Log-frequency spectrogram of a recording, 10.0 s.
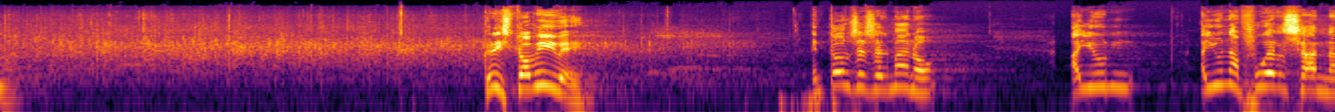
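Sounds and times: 
audience applause: 0:00.0 - 0:05.8
speech: 0:03.7 - 0:04.6, 0:06.1 - 0:07.1, 0:08.0 - 0:09.9.

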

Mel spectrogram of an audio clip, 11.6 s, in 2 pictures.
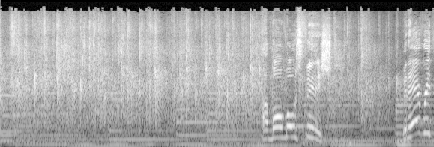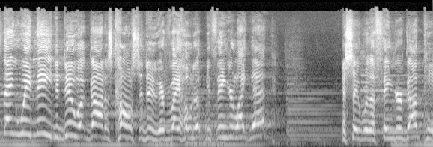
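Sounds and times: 
audience clapping: 0:00.0 - 0:05.8
speech: 0:03.5 - 0:04.6, 0:05.3 - 0:09.5, 0:10.4 - 0:11.5.

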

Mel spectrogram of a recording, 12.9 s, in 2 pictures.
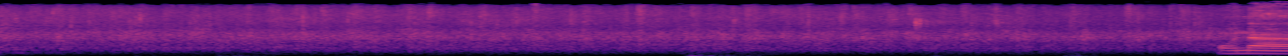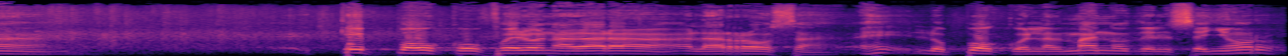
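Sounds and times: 
loud applause for missionaries: 0:00.0 - 0:09.9
speech: 0:06.1 - 0:06.9, 0:08.0 - 0:12.8.

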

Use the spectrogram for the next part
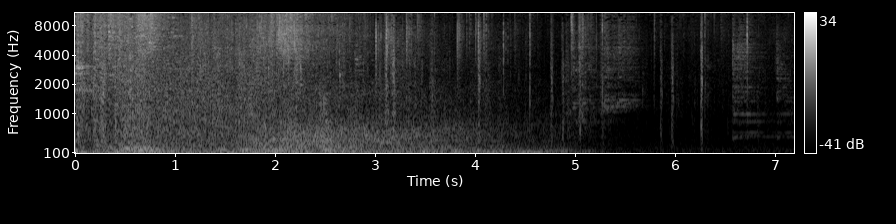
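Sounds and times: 
explosive device detonating near a car: 0:00.0 - 0:04.9
crackles and pops of falling debris: 0:00.0 - 0:07.1.

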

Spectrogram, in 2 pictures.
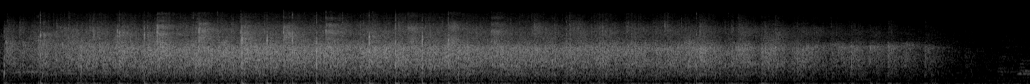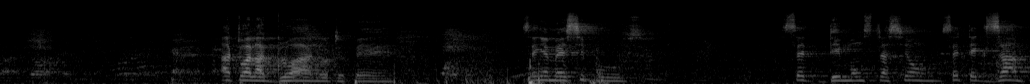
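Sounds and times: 
crowd applauding: 0:00.0 - 0:09.6
speech: 0:12.6 - 0:14.3, 0:15.6 - 0:16.8, 0:18.2 - 0:20.5.

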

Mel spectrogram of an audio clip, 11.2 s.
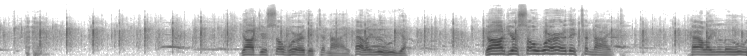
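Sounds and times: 
audience clapping hands in praise: 0:00.0 - 0:11.2
raised voices: 0:02.4 - 0:10.0
speech: 0:03.6 - 0:06.2, 0:07.3 - 0:09.4, 0:10.4 - 0:11.2.

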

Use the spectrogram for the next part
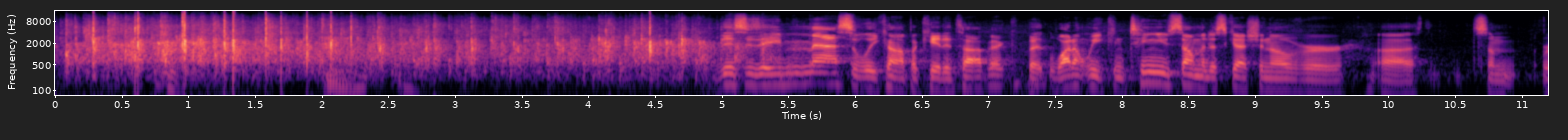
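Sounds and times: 
audience clapping: 0:00.0 - 0:06.1
speech: 0:05.0 - 0:11.1.

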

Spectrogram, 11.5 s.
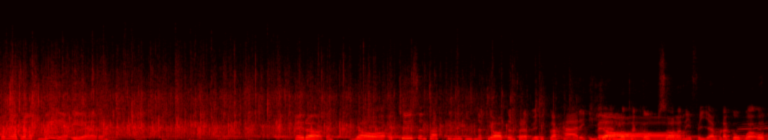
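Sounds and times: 
audience applause: 0:00.0 - 0:08.8
speech: 0:01.1 - 0:01.8, 0:04.4 - 0:11.5.

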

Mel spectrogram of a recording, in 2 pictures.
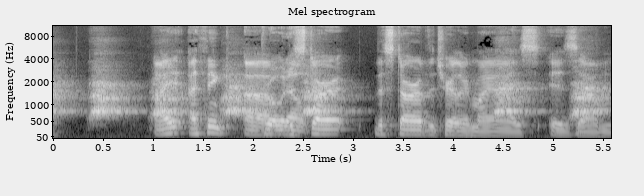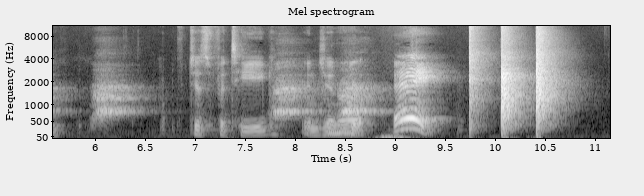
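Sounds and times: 
speech: 0:01.0 - 0:05.7, 0:07.0 - 0:09.5
single loud hand clap: 0:09.7 - 0:10.9.

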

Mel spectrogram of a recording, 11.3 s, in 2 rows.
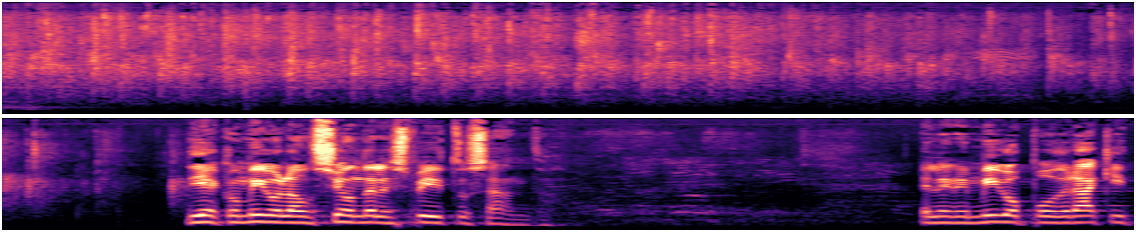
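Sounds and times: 
audience applause: 0:00.0 - 0:06.6
speech: 0:06.6 - 0:08.5, 0:10.3 - 0:11.3.

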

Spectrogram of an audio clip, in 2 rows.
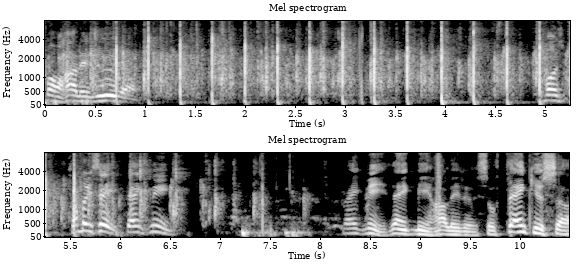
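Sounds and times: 
speech: 0:00.0 - 0:01.0, 0:05.0 - 0:06.7, 0:08.2 - 0:10.4
audience clapping in rhythm: 0:00.0 - 0:08.6.

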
